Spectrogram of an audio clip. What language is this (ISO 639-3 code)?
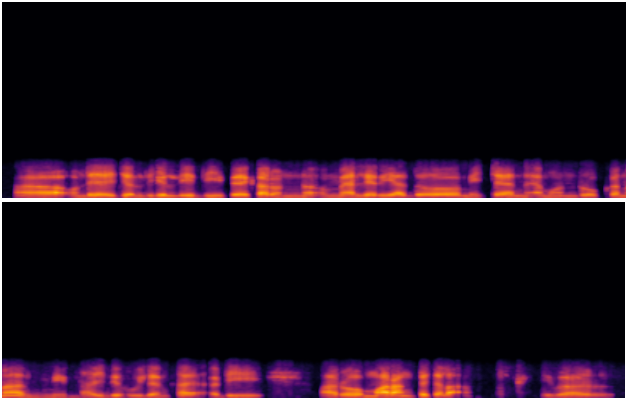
sat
